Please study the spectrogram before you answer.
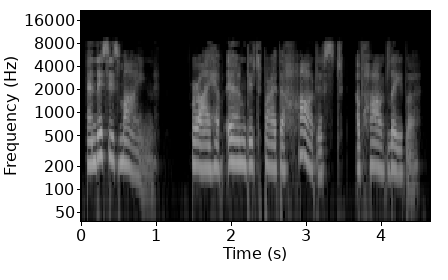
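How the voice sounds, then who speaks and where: A woman voicing a quiet, dignified young man who answers with restraint in a storybook reading. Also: mid-range voice, measured pace, no room sound. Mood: restrained. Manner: calm, restrained.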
